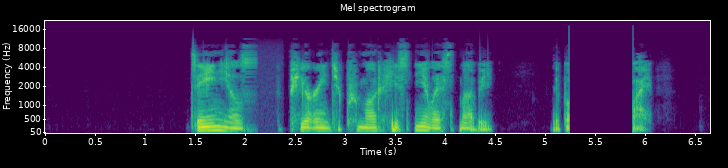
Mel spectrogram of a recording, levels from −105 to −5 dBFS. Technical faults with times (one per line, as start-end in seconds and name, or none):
0.00-6.65 low-delay AAC compression
2.01-2.37 AAC frame loss with concealment
5.24-5.88 audio dropout to silence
